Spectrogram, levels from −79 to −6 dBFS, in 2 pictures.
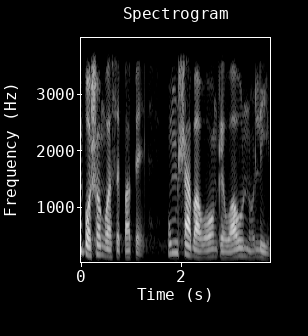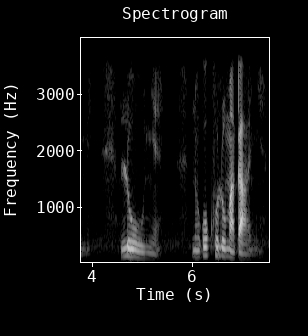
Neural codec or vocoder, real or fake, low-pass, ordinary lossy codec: vocoder, 44.1 kHz, 128 mel bands every 256 samples, BigVGAN v2; fake; 3.6 kHz; none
